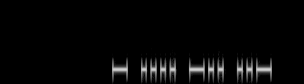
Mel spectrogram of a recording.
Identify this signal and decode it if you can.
Morse code, heard as a keyed tone, about 25 wpm, 700 Hz. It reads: THDU
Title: Four Challenging Letter-Number Combinations 25wpm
